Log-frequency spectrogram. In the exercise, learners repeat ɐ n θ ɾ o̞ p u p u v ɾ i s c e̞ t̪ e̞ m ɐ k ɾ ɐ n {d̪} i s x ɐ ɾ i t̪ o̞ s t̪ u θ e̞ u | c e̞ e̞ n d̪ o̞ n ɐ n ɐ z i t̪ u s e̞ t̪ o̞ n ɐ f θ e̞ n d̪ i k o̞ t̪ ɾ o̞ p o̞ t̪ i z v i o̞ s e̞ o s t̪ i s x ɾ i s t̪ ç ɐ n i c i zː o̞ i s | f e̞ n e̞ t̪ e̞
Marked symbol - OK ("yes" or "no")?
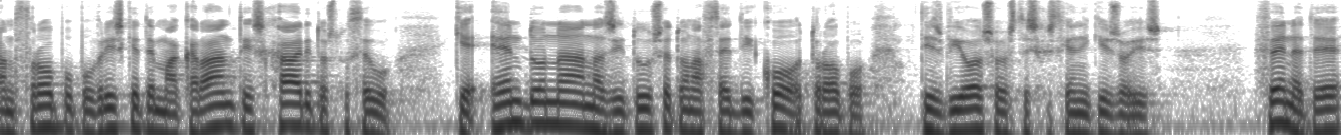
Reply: no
